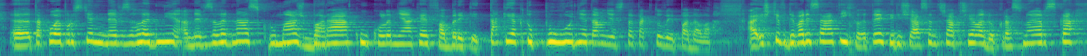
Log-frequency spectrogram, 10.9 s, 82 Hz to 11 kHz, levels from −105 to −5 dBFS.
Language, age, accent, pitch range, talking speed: Czech, 40-59, native, 235-285 Hz, 165 wpm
